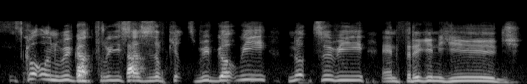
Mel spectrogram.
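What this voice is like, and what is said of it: Put-on Scottish accent. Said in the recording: “if it's not Scottish, it's crap”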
